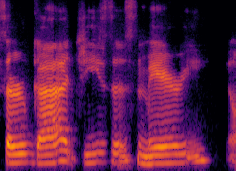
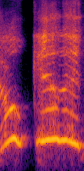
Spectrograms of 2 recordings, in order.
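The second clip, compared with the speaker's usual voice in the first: screamed out, pitched very high; 10 dB louder than usual. Retelling telling a son not to kill a spider: retelling own screaming. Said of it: "I would start screaming".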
